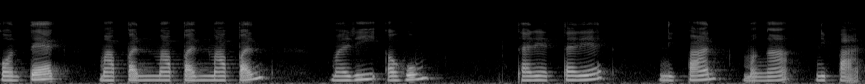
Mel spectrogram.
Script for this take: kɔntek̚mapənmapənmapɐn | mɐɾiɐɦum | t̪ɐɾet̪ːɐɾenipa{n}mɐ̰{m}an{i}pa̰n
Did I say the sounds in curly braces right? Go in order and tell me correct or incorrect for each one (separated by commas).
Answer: correct, incorrect, correct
